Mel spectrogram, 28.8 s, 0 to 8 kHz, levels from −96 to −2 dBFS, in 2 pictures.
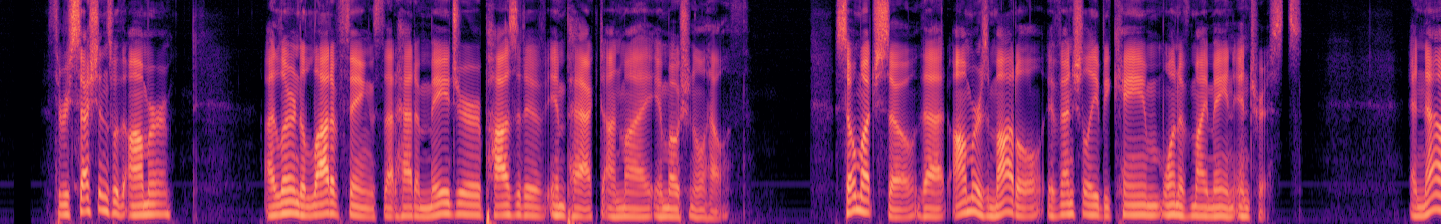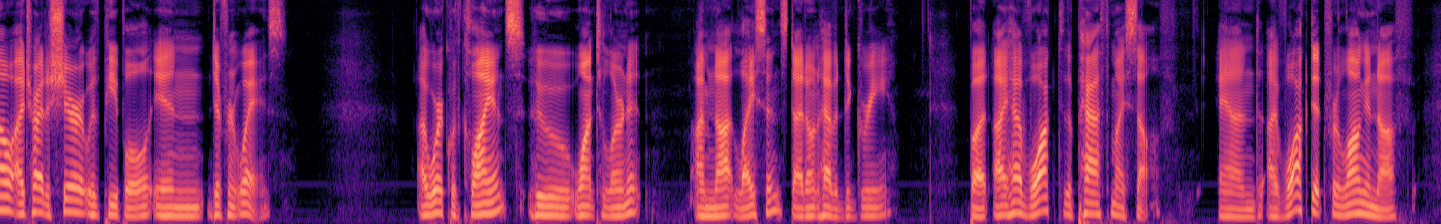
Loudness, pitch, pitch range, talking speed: -22 LUFS, 120 Hz, 110-135 Hz, 160 wpm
